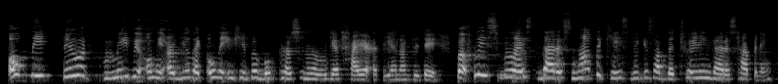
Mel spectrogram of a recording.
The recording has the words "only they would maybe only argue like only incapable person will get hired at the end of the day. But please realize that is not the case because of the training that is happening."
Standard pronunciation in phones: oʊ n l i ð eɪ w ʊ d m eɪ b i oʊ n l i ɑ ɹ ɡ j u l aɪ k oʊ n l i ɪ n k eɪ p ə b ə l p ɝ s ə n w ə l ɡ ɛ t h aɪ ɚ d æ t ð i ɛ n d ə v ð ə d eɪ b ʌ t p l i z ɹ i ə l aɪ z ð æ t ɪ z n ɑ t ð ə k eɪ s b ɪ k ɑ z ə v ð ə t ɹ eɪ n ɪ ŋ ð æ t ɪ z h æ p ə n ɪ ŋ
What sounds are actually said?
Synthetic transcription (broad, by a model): oʊ n l i ð eɪ w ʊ d m eɪ b i oʊ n l i ɑ ɹ ɡ j u l aɪ k oʊ n l i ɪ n k eɪ p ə b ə l p ɝ s ə n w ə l ɡ ɛ t h aɪ ɚ æ t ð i ɛ n d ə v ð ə d eɪ b ʌ t p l i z ɹ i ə l aɪ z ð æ t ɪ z n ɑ t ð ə k eɪ s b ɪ k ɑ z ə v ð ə t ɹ eɪ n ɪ ŋ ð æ t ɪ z h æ p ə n ɪ ŋ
